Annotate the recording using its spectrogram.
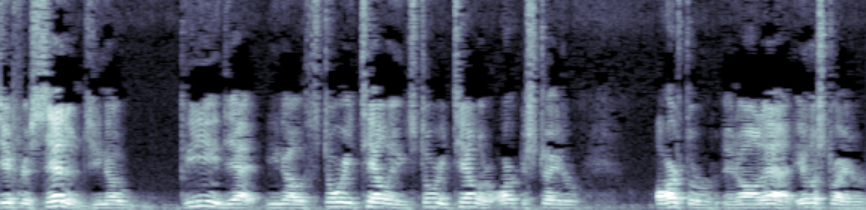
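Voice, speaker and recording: A man with an ordinary speaking voice, at a moderate pace and with ordinary pitch variation. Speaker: rapper and singer. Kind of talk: freestyle monologue to camera. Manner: rambling, filler-heavy delivery.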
